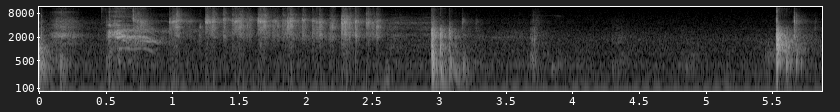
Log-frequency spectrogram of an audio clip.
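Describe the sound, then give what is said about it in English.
A male cat hacks and retches to bring up a hairball in a chair, a burst of rapid, rattling coughs and gagging for about two seconds, then a few sharp isolated heaves after a pause. “Yeah, well it's because they get the hairball and then like it has to be up, unfortunately.”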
